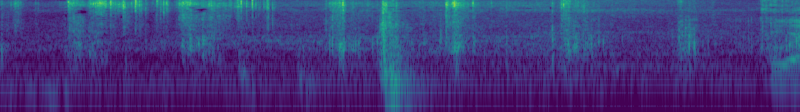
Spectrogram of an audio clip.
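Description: Footsteps crunching on gravel as a person walks around a parked car, with one louder, deeper thump about two seconds in.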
